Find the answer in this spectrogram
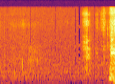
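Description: Very quiet room tone while a take rolls. Two tiny faint blips come about half a second in, and a brief soft rustle comes near the end.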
